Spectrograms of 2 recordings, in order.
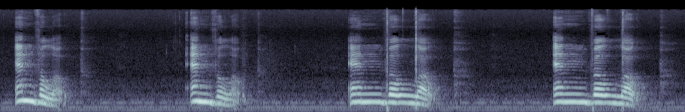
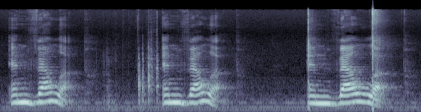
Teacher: for envelope the first syllable is stressed for envelop the second syllable is stressed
